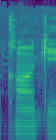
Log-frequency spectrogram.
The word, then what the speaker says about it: Conkey: Not going to lie, though, Conkey is a pretty cool last name. I'm looking at the roster notes. The way they asked me to pronounce it, they said, like donkey.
